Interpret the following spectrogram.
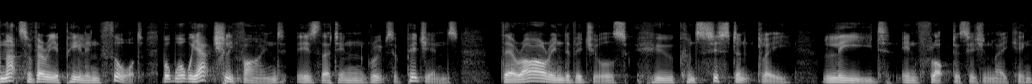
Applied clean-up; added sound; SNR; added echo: none; none; none; none.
